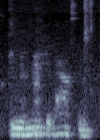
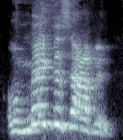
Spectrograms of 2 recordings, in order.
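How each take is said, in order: First: It is said with low, flat energy. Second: It is said with loud, high energy.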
